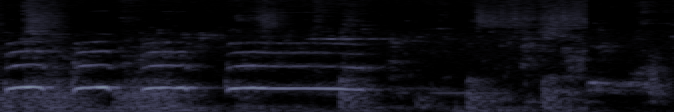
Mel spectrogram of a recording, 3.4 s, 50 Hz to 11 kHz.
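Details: Zebra dove bred at a bird farm in Pasuruan, East Java, Indonesia, hatched 10 March 2022, singing in the style with many middle notes and a long ending: clear mid-pitched tonal coos, short notes then a drawn-out one, with background clatter.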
